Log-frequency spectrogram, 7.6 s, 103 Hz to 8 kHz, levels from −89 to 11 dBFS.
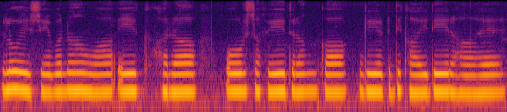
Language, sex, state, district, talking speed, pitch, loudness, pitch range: Hindi, male, Haryana, Charkhi Dadri, 120 wpm, 230 Hz, -12 LUFS, 225-235 Hz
